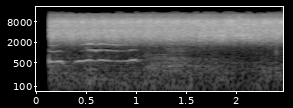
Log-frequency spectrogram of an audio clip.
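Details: Japanese cicadas, known as semi, buzzing loudly on a morning as someone catches them by hand. A dense, unbroken hiss-like drone holds steady throughout, with music and faint tonal voice lines underneath.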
